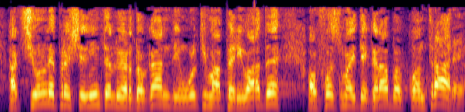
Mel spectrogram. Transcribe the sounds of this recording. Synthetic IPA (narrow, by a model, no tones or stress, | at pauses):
ak̚t̪siunile̞pɾe̞ʃe̞d̪int̪elujerd̪o̞ɡand̪inult̪imape̞ɾioad̪ə | awfo̞st̪majd̪e̞ɡɾabəko̞nt̪ɾaɾe̞̰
